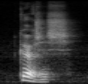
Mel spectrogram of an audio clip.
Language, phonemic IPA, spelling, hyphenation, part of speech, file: Dutch, /ˈkʏr.zʏs/, cursus, cur‧sus, noun, Nl-cursus.ogg
- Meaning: 1. an educational course, on its own or as part of an academic or evening school curriculum 2. the documentation associated with a course, usually compiled by teachers themselves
